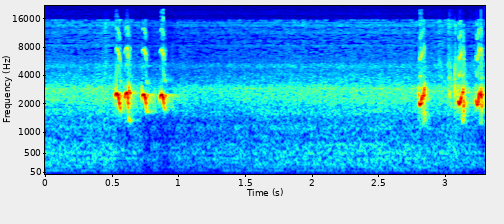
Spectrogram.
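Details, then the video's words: Sooty-headed bulbul calling with quick clusters of bright chirps, one group of four notes, a long pause, then three more, with faint hiss behind. "Burung Trucukan Kicau Mania"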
